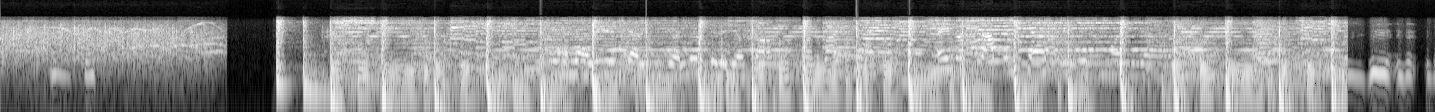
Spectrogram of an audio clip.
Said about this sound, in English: That's our theme song. We're going to play it on the way out.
